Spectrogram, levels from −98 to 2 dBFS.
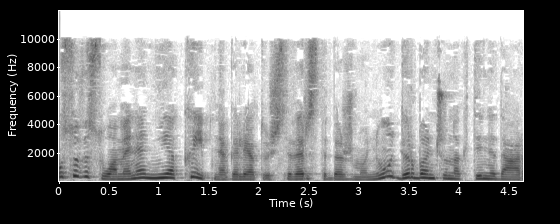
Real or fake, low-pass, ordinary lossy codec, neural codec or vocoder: real; 9.9 kHz; AAC, 32 kbps; none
